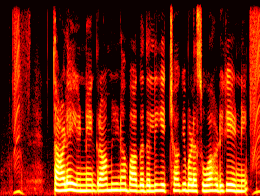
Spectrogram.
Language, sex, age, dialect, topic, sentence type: Kannada, female, 25-30, Mysore Kannada, agriculture, statement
